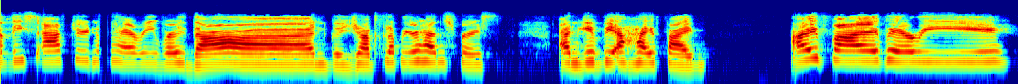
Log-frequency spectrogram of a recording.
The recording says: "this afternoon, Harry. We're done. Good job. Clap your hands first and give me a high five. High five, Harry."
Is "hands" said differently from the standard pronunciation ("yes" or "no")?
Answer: yes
